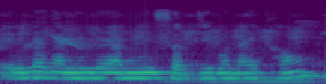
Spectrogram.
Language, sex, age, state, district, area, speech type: Assamese, female, 60+, Assam, Dibrugarh, urban, spontaneous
